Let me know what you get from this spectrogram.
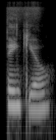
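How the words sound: It is said in a let-down, disappointed tone. The speaker expected something better. "And then disappointed"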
